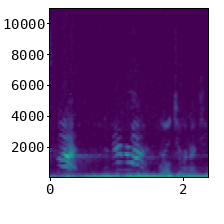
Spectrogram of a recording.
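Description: A few short shouted voice calls, each falling in pitch, over a steady low rumble.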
